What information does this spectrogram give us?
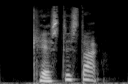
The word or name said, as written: kastestang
